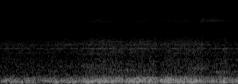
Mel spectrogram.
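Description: A low, steady background rumble with no distinct events, getting slightly louder about a second in.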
